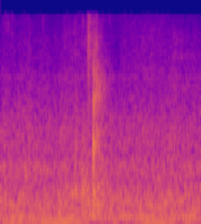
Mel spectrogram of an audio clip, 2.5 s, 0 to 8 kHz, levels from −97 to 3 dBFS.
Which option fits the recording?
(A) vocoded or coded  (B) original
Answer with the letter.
B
